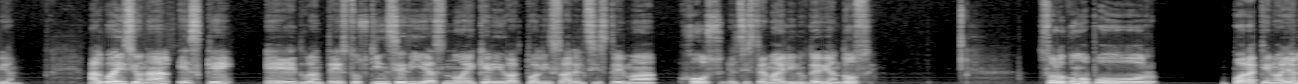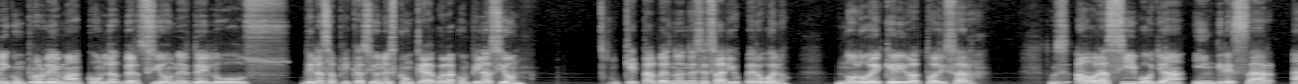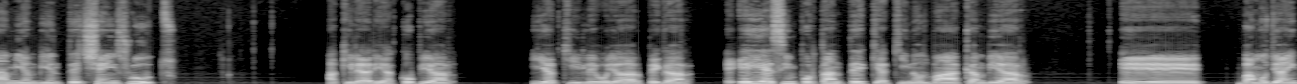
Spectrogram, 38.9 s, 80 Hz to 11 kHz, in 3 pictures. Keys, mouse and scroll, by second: 19.8-22.3 drag, 29.6 click, 31.3 right click, 32.5 click, 36.7 click.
